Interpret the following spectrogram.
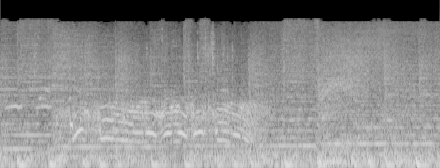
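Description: Electronic theme music of a TV news programme's closing titles. About half a second in, a rapidly warbling, wavering pitched sound rides over it for about two seconds, then the music carries on with held tones.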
